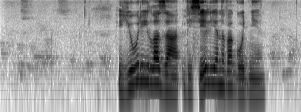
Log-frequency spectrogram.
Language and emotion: Russian, neutral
